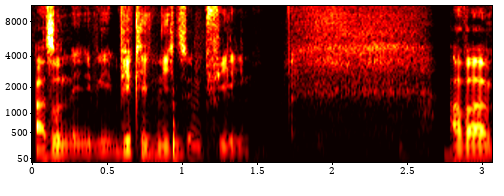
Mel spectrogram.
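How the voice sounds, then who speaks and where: A man talks at a fairly quick pace with a slight Viennese accent. His pitch varies in an ordinary way. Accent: light Viennese, mostly dialect-free. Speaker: podcast host. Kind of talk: casual chat. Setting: remote recording link with studio mixer.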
